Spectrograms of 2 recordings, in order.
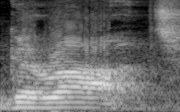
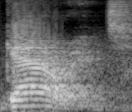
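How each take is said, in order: First: গ্যারাজ as "guh-RAAZH"; long stressed "aa" ending in গ্যারাজ; American end-stressed গ্যারাজ; American pronunciation. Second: গ্যারেজ as "GARR-idge"; British front-stressed গ্যারেজ; British pronunciation. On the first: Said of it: "কীভাবে আমেরিকানরা sound করে". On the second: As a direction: stress the first syllable of গ্যারেজ, short ending. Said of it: "কীভাবে ব্রিটিশে sound করে". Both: Shown as a demonstration.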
